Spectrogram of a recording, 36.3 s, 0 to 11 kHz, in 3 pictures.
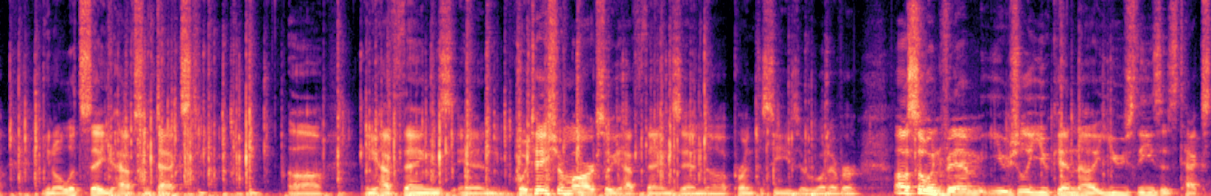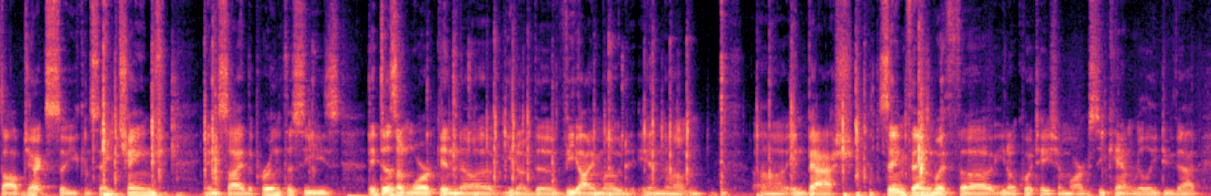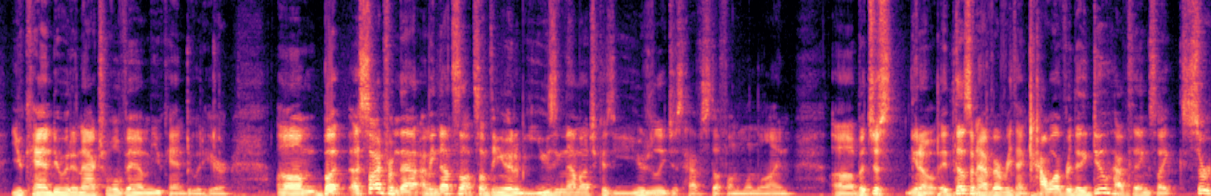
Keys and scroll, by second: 0.0-7.4 typing, 7.8 Escape, 7.9 Escape, 8.5 typing, 10.4 typing, 13.0-14.5 typing, 16.4 Escape, 16.8 shift+v, 17.0 shift+v, 17.2 shift+v, 17.9 Escape, 18.4-21.1 typing, 22.8 typing, 33.4 Escape, 34.4 0.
